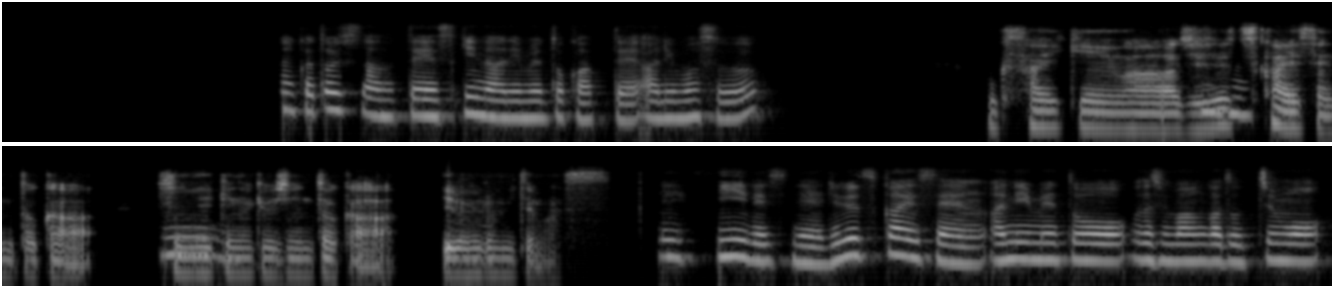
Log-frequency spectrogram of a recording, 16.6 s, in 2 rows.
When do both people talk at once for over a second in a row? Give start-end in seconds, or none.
none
